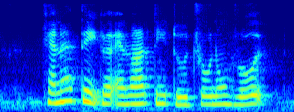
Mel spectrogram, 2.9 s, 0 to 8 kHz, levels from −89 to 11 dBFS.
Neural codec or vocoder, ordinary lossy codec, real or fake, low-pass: codec, 16 kHz, 2 kbps, X-Codec, HuBERT features, trained on LibriSpeech; none; fake; 7.2 kHz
